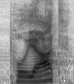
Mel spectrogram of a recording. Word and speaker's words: Pouliot: Then we'll have Pouliot. Did I pronounce it properly? Nailed it. I nailed it.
